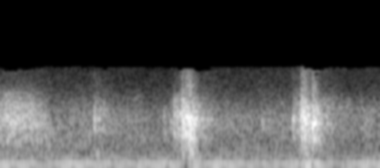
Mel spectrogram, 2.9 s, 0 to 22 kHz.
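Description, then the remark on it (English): Two firm knocks on door number 24, spaced about a second apart, clear over a low background hum, with no voices. “A knock on the door.”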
